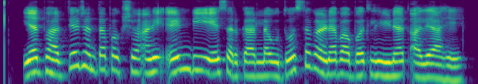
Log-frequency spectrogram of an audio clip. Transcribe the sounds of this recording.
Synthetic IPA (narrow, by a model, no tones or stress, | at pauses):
jat̪̚bʱaɾt̪ijəd͡ʑənət̪apəkʂəaɽ̃iʔenɖiesəɾkaɾlaud̪ʋəst̪əkəɾɳjababət̪liɳjat̪aleaɦe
